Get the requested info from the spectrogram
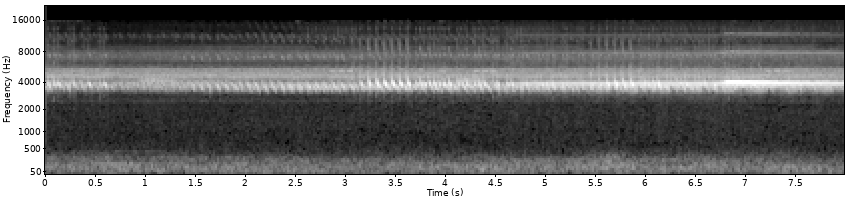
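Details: Bell crickets singing in autumn, recorded in Sanuki, Chiba, Japan with field recorders: dense, high ringing trills layered over one another, with pulsed bursts swelling and fading and one brighter sustained ring near the end.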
